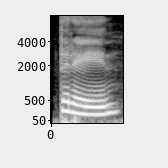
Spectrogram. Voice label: "tren", Spanish

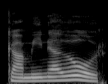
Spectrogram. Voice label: "caminador", Spanish

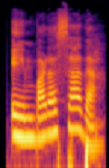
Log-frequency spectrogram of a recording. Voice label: "embarazada", Spanish

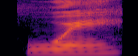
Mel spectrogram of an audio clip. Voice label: "hue", Spanish syllable

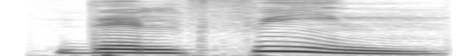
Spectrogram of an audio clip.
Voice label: "delfin", Spanish

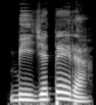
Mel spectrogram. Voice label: "billetera", Spanish

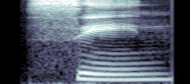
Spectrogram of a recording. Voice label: "cin", Spanish

